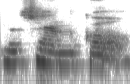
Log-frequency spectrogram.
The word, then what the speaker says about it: Lukashenko: Alexander Lukashenko.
